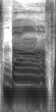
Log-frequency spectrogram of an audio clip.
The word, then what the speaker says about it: Bath: I loved, yes, Bath.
